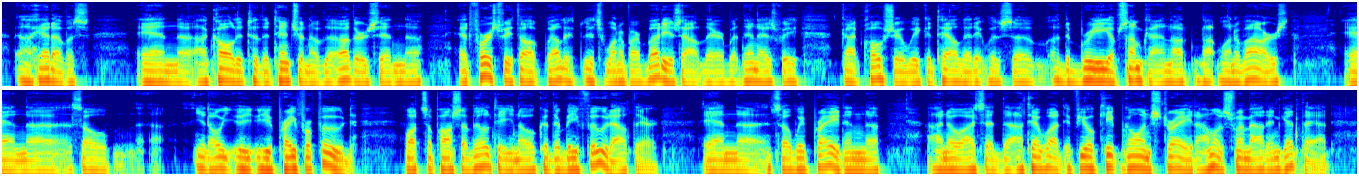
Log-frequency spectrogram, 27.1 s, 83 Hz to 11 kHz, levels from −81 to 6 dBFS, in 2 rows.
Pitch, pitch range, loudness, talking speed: 105 Hz, 100-115 Hz, -20 LUFS, 220 wpm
